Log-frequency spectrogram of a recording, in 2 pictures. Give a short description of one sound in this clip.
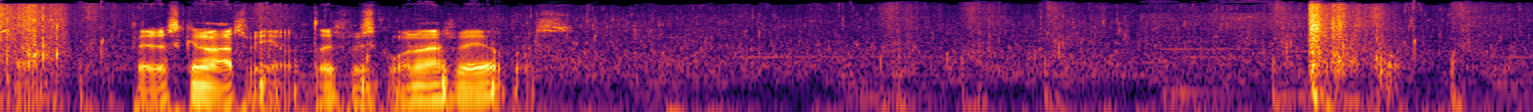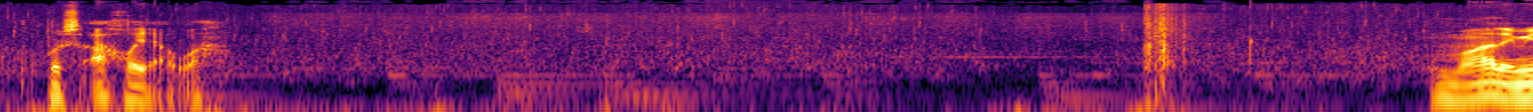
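Water swishes and bubbles softly.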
